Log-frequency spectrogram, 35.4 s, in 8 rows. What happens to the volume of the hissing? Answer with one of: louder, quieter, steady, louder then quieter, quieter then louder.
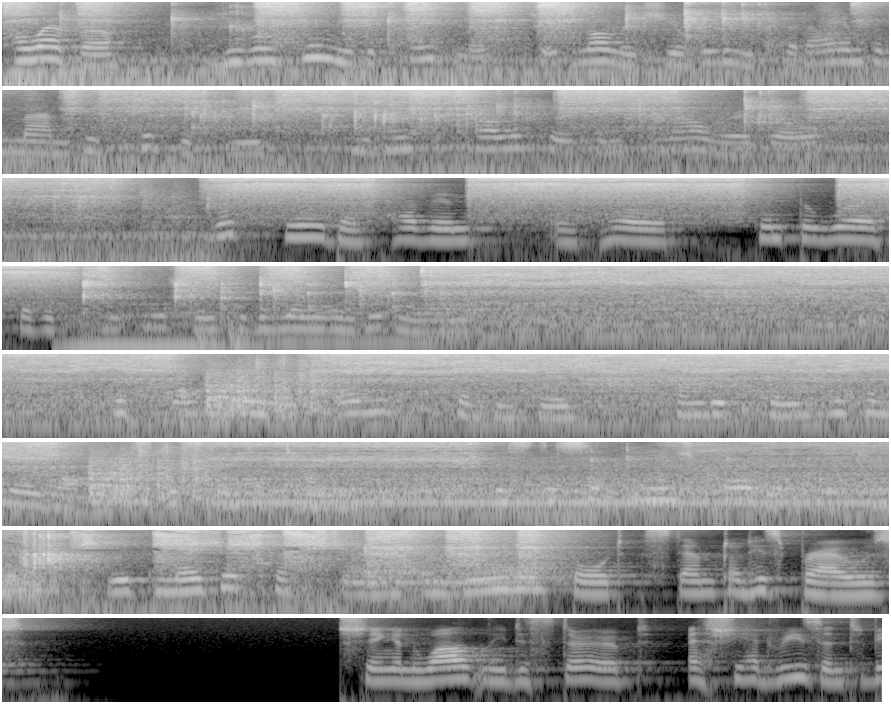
steady.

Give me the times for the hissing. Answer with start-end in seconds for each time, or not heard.
0.0-29.3.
